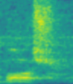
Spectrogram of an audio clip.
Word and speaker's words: Bosch: Kenmore Tools qui a été acheté par Bosch, prononcé Bosch service solutions, de sorte que la spécification générale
